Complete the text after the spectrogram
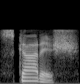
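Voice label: "Scottish", English, us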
